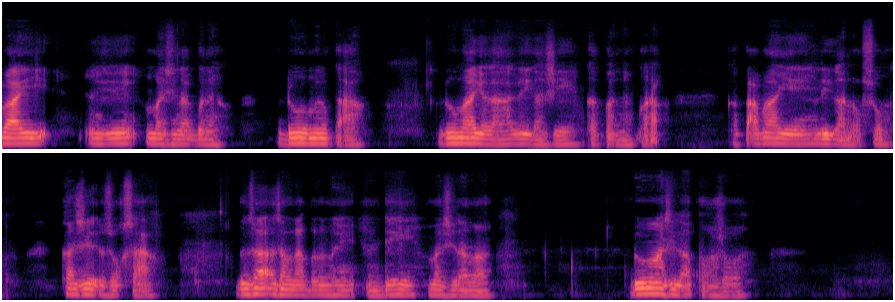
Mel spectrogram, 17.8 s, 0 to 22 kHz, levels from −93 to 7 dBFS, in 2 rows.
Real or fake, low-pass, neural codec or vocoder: fake; 14.4 kHz; codec, 32 kHz, 1.9 kbps, SNAC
